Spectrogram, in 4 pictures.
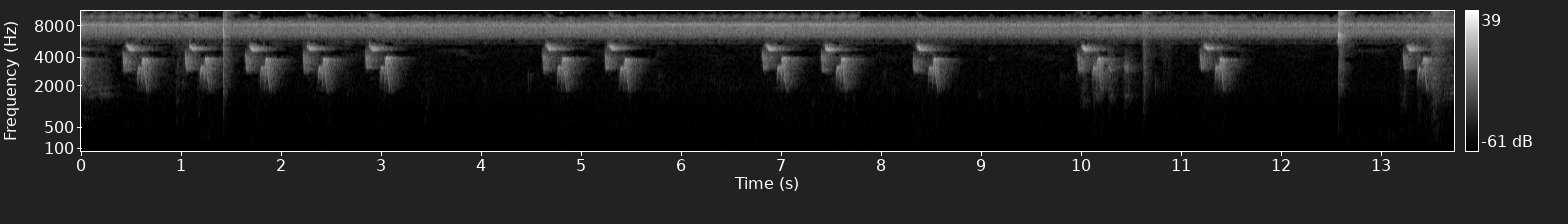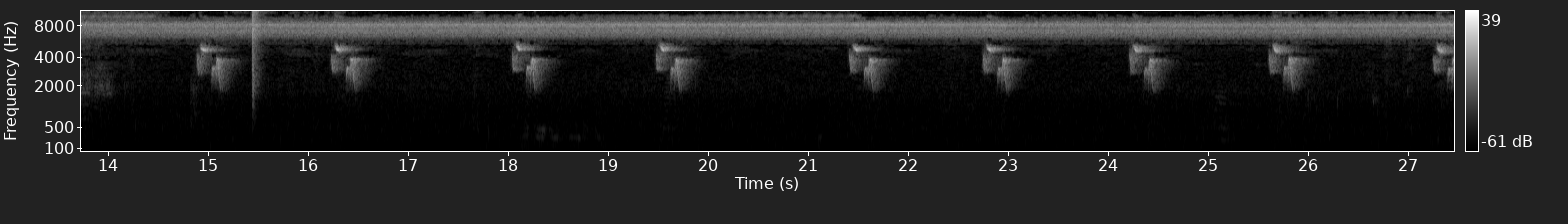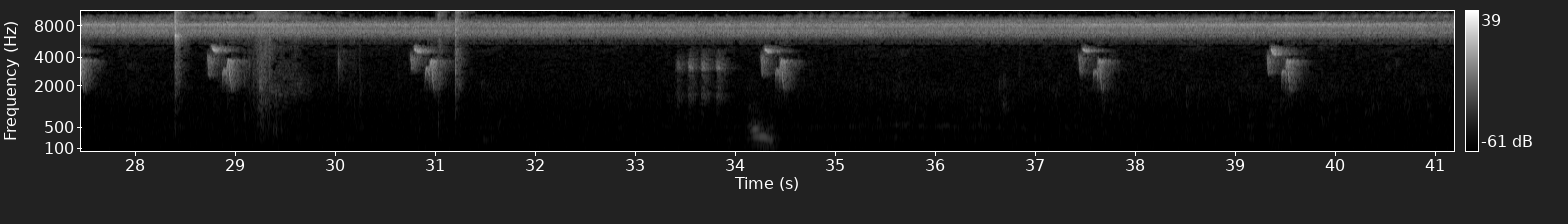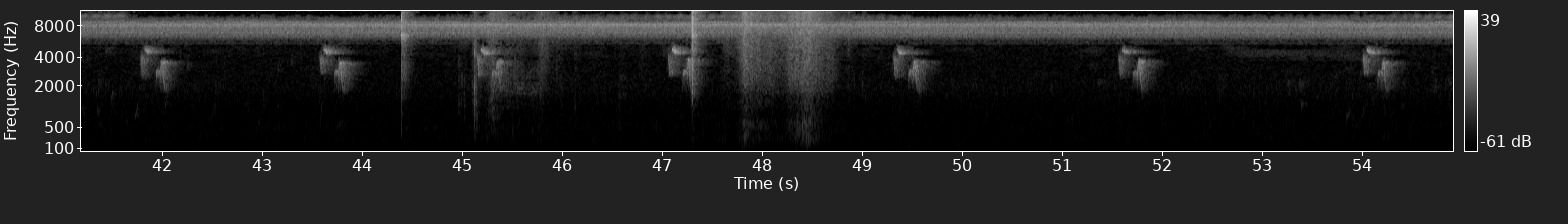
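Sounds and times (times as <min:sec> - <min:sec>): insects droning: 0:00.0 - 0:54.9
noisy rustle: 0:47.6 - 0:48.9.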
